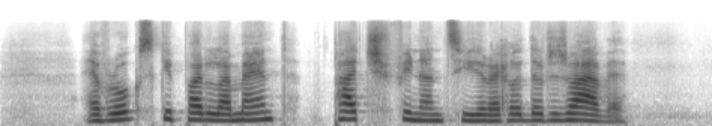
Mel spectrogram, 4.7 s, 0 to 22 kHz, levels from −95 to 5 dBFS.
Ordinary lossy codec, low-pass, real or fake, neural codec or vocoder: none; 10.8 kHz; fake; codec, 16 kHz in and 24 kHz out, 0.6 kbps, FocalCodec, streaming, 2048 codes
